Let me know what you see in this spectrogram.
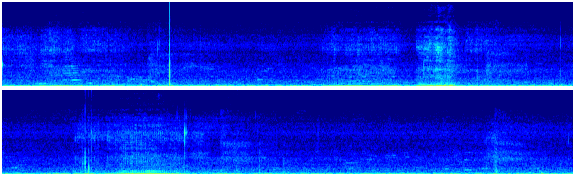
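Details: Rescue dog sleeping; deep, low rumbling snores recur every few seconds with a steady background hum, described as loud: dog snoring.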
